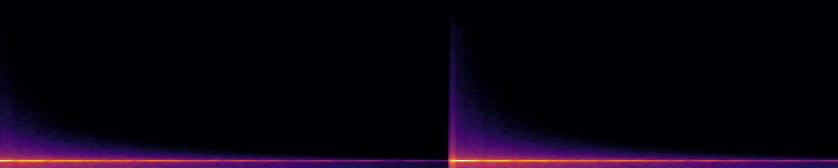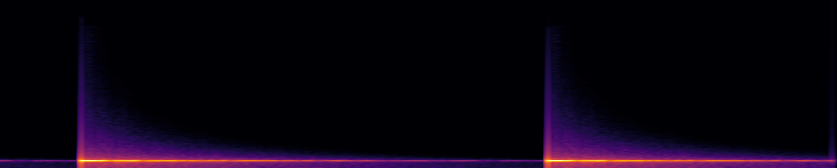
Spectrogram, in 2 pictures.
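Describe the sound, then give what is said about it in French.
Hull sonar pings from a ship, heard in the ship's lower decks, sound four times at steady intervals of about three and a half seconds, each a sharp, mid-pitched electronic tone that rings out and slowly fades before the next, with no talking. “On entendait les émissions des sonneurs de coq. Bip! Et à intervalles réguliers.”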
